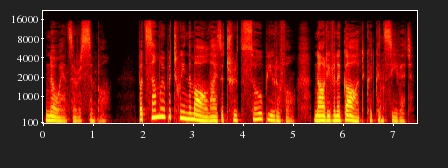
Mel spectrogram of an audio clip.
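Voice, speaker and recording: In scripted fantasy game dialogue, a grave female teacher of a lost faith, long imprisoned yet forgiving, speaks earnestly in measured, reflective phrases and poses solemn, philosophical questions. Her low voice is expressive and warm, closely dry with no room sound.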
